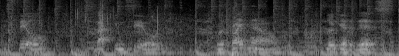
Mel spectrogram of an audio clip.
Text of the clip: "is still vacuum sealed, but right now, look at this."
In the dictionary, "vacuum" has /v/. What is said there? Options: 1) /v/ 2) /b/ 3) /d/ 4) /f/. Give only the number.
2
